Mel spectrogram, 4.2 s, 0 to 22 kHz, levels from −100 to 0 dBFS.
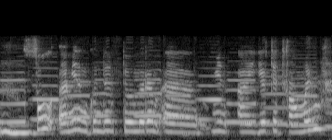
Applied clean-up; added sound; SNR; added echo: none; Wind instrument, woodwind instrument; 9 dB; none.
